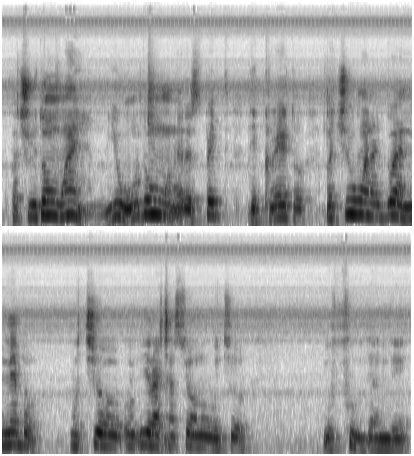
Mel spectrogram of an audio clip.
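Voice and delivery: ordinary talk, nothing marked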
